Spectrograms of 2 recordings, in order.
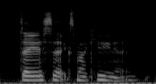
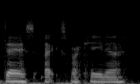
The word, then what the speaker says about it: Deus Ex Machina: How do you say it really? – Deus Ex Machina. – Okay. – I think. – I didn't know that. Deus Ex Machina. Yeah. And apologies to all the hundreds of students over the years. Who have heard me say that wrongly. – Well, maybe I'm saying it wrongly now.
